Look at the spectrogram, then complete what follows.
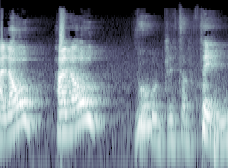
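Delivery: put-on radio-host voice with a German accent. Retelling a radio host after a caller hangs up: Doctor Ruth voice. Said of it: "Doctor Ruth is German".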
